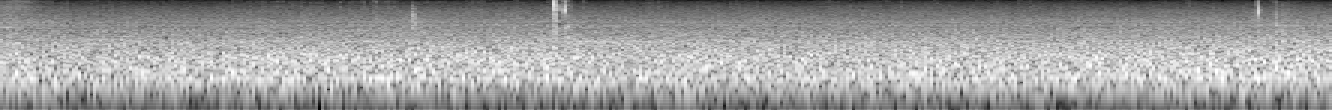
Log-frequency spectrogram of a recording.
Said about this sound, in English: Creeks are very loud.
